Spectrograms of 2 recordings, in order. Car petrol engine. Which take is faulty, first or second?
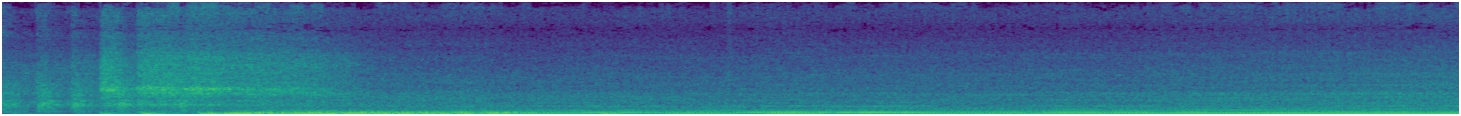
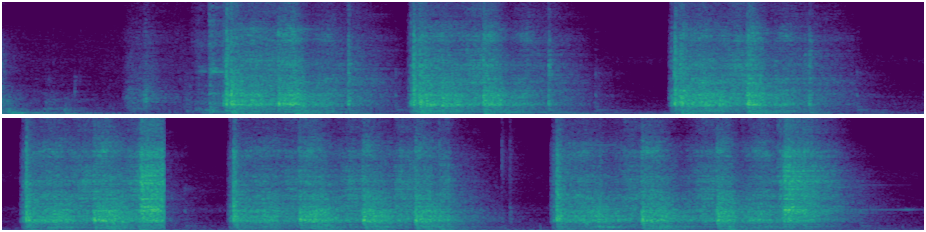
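second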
